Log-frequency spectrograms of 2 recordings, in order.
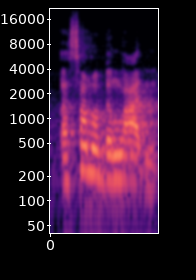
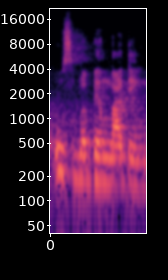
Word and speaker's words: Usama bin Laden: like they did for Assuma uh Osama bin Laden or Usama bin Laden, that's his name. That's how you pronounce it.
